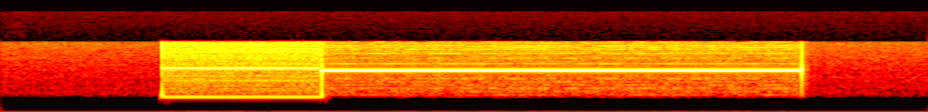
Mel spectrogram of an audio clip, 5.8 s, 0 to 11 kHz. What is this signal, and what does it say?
Two-tone page, heard as a one-second tone, then a three-second tone, about 1370 then 1290 Hz. It is heard from 1.0 to 5.0 s.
